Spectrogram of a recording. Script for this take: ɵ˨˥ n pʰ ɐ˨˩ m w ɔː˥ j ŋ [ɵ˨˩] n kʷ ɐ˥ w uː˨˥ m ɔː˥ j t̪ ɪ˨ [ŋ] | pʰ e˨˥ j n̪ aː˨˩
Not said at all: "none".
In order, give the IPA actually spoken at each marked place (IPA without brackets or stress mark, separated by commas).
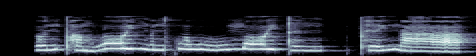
ɵ˨, ŋ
